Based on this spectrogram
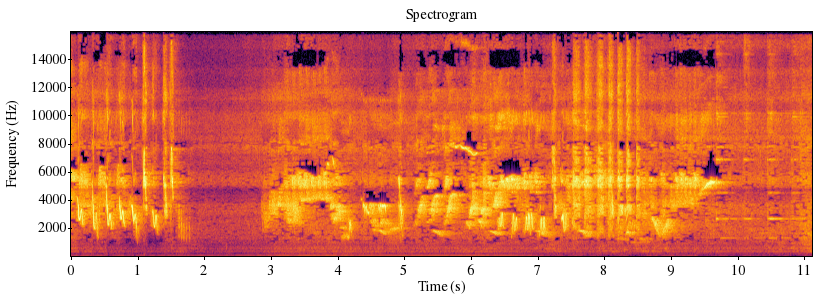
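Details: Flycatcher in vigorous song, said to get other birds responding: a fast burst of high descending chirps, a brief pause, then a long run of varied rapid chirps, trills and slurred whistles.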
